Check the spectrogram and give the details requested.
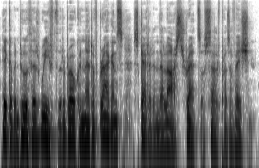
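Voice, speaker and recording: A man with a fairly low voice narrates an adventure audiobook. The delivery is scripted and dramatic, in the manner of a storyteller. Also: steady tone, fairly quick, darkish tone.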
